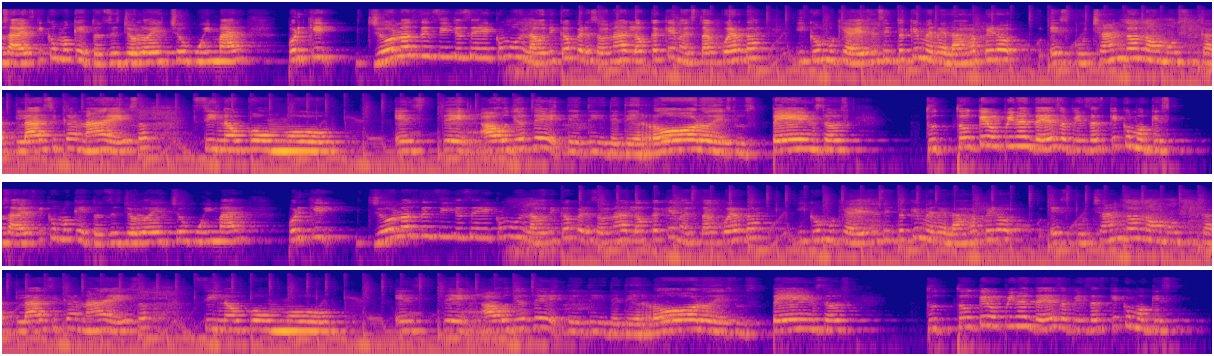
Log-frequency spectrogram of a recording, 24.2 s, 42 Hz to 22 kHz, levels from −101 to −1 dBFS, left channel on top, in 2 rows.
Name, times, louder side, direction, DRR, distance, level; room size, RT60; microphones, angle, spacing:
voice 1, 0.0-2.5 2.9-7.7 8.0-13.7 14.1-15.5 16.0-20.6 21.4-23.8, left 6 dB, 80° left, 0.6 m, -29 dB
sound 1, 5.0-5.6 6.6-7.4 8.3-9.3 9.7-10.2 11.1-12.1 13.2-13.9 16.5-17.1 17.6-18.0, left 2 dB, 45° left, 1.7 m, -50 dB
sound 2, 5.6-17.8, equal, 5° left, 0.6 m, -46 dB
14.0 x 6.1 x 3.1 m
head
